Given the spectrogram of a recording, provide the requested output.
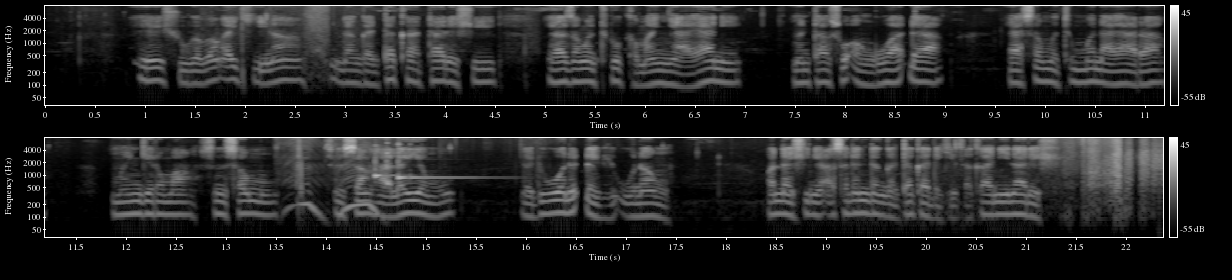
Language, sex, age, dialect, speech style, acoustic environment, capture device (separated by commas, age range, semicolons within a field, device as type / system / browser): Hausa, male, 25-34, Nigeria - Kano, happy, people talking, desktop / Linux / Chrome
